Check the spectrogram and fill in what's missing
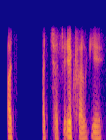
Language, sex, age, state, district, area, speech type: Urdu, male, 30-45, Uttar Pradesh, Lucknow, rural, conversation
